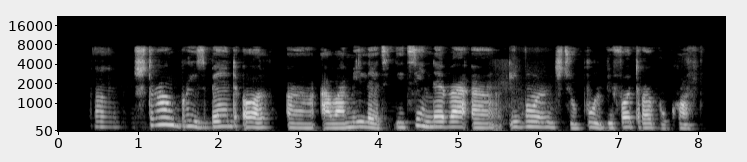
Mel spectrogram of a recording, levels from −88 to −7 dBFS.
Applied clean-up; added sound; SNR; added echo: neural mask model DeepFilterNet 3.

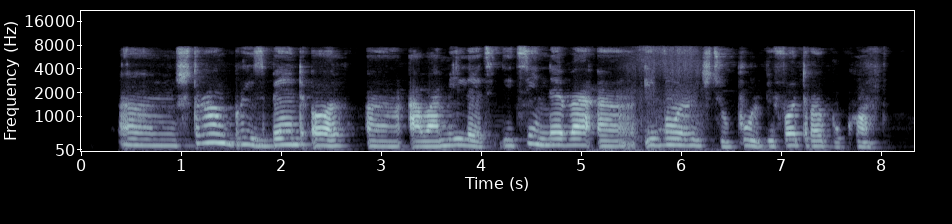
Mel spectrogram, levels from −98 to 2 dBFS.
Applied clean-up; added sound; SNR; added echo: neural separator model SepFormer DNS4.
